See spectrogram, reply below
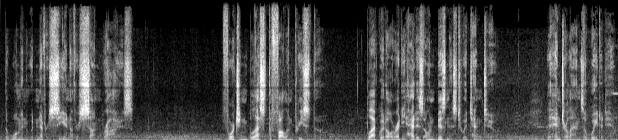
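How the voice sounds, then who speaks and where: A man reading scripted, dramatic dark fantasy narration as the storyteller. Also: low-pitched. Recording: ambient noise behind the voice.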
